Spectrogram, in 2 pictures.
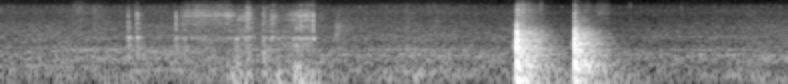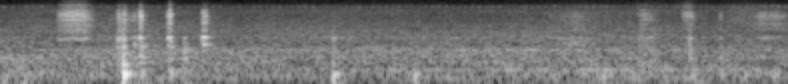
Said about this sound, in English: I knocked.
